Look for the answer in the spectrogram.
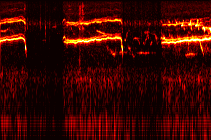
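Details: >White-tailed eagle chicks at a nest in Tuchola Forest, Poland, during a fish feeding with two chicks, the older one aggressive. Drawn-out high whistles, each ending in a downward flick, come in three bouts with quiet gaps between them.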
